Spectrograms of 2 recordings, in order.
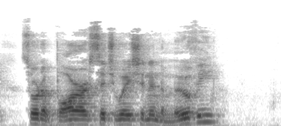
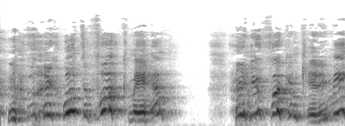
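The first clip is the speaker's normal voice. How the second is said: high, squeaky laughing incredulity; laughing what-the-fuck squeal; laughing disbelief. Retold or imitated. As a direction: cackle out the disbelief. Incredulous reaction, laughing through it.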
